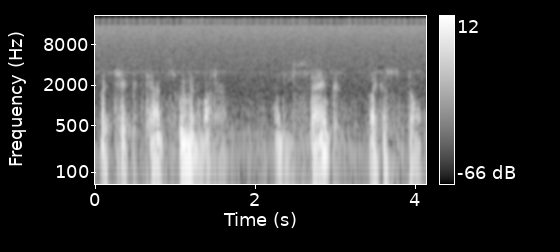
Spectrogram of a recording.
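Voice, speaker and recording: A narrator telling a children's story in an expressive, theatrical vintage 1960s cartoon style. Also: medium pitch, measured pace, soft background music. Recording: old tinny, noisy cartoon soundtrack.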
